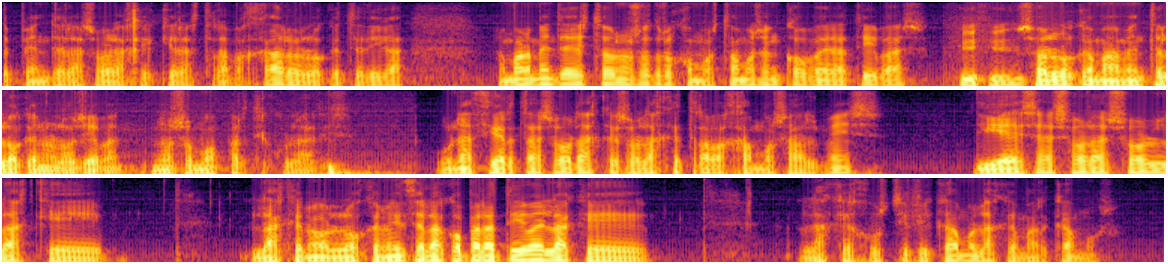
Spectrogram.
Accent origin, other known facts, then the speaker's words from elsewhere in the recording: Madrid, Community of Madrid, Spain; born there; nosotros nacimos aquí en Caño Roto, pero al poco tiempo emigremos un poco a México.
